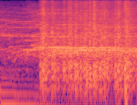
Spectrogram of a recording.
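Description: A steady low hum gives way to a loud crackling firework rocket burst, then a second sharp bang, with cheering crowd noise underneath.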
